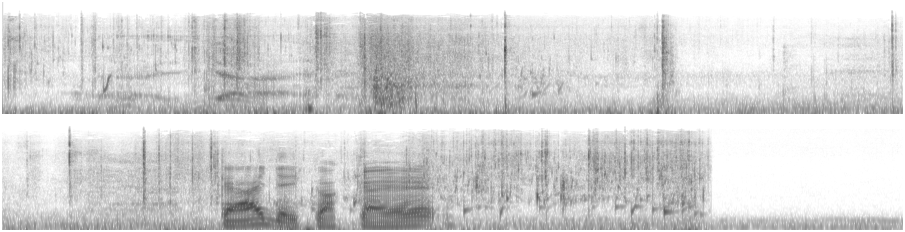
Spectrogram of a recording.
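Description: Water splashes as a net is lifted and shaken.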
